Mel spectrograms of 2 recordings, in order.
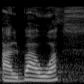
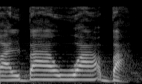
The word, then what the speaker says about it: Al-Bawaba: Hablamos de Egipto, Al-Sisi ganando elecciones para segundo mandato con 97% de los votos, lo está reseñando Al-Bawa o Al-Bawaba, para tener la pronunciación correcta, me comí un ba.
